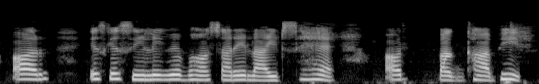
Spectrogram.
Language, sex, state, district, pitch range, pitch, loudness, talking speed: Hindi, female, Jharkhand, Deoghar, 205-235 Hz, 220 Hz, -16 LUFS, 120 wpm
